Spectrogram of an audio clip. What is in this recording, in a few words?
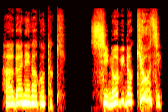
Voice chant, jp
